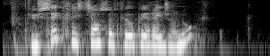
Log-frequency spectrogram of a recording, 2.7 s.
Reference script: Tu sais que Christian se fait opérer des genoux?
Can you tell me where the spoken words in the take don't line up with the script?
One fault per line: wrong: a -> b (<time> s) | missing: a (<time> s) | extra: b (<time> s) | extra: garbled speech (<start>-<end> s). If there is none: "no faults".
missing: que (0.6 s)
missing: des (1.6 s)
